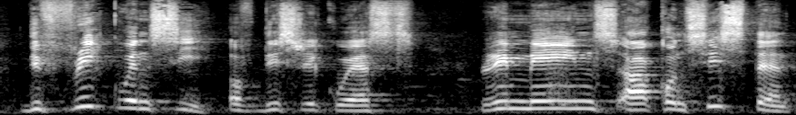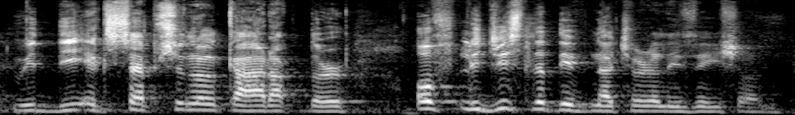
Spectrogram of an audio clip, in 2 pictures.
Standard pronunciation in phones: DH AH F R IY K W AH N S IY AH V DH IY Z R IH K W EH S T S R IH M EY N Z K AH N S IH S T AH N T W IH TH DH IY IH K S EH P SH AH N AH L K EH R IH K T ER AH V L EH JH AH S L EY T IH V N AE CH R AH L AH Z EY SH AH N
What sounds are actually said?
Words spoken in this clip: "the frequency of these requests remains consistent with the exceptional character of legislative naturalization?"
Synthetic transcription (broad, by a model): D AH F R IY K W AH N S IY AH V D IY S R IH K W EH S T S R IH M EY N S K AH N S IH S T AH N T W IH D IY IH K S EH P SH AH N AH L K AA R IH K T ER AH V L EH JH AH S L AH T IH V N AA CH R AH L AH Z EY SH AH N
